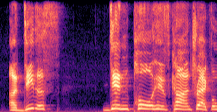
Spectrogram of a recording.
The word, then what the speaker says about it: Adidas: and remind you again Adidas the German pronunciation Adidas didn't pull his contract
